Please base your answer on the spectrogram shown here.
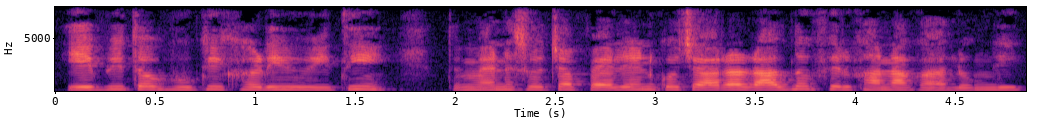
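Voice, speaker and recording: A meek, selfless young daughter-in-law in a cartoon family, voiced by a woman. Her voice sits a little high and sounds patient. She reassures others gently and never pushes back. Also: little pitch movement, moderate pace, highs cut off, natural voice. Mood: gentle. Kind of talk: Hindi cartoon voice acting.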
